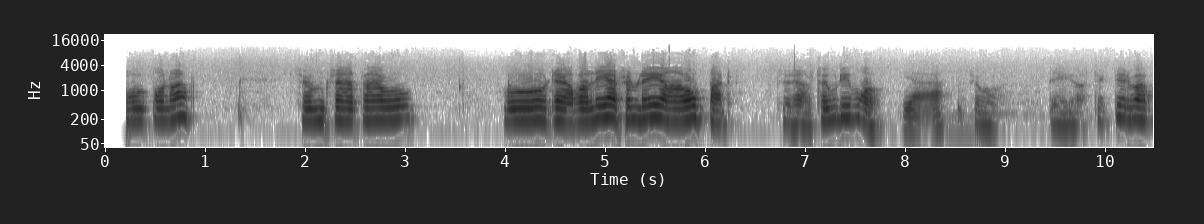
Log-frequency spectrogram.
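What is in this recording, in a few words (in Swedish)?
Ekeby Skåne, dialekter; Folkminnen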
